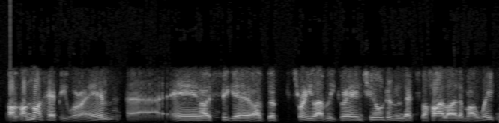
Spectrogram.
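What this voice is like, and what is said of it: Worn-out, strained voice. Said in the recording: “My voice is not very good, Dan. It's just worn out. And between races, I've got to clear my throat.”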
